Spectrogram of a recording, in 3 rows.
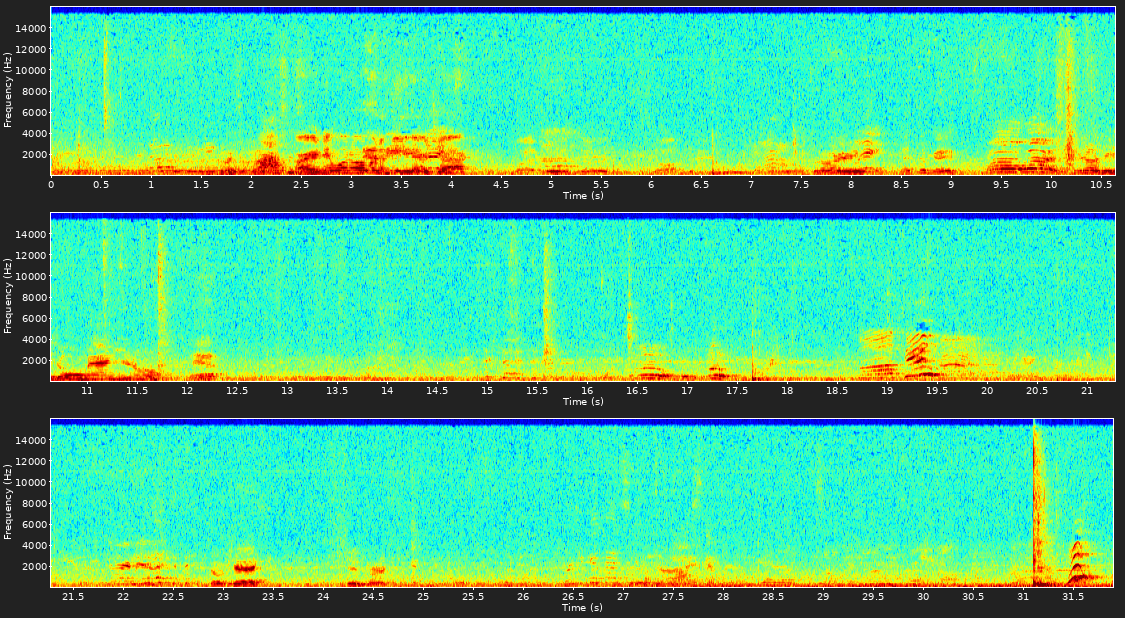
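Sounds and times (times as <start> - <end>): faint voices talking: 0.0 - 31.5.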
